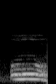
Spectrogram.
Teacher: प्लुत स्वर प्लुत स्वर हम देखते हैं बच्चों आप लोगों ने देखा होगा कहीं ऐसा लिखा होगा ओम तो ओम का उच्चारण जो है अधिक समय लगता है ओम के उच्चारण में जब हम ओम का उच्चारण करते हैं आप लोग करके देखिए ओम तो इसमें तीन मात्रा का समय लगता है इसलिए इसे कहा गया है प्लुत स्वर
